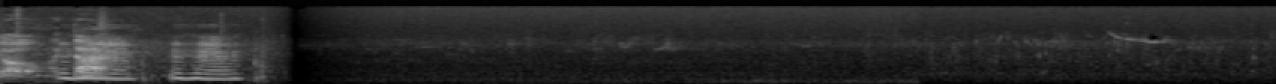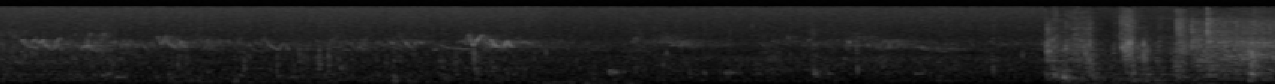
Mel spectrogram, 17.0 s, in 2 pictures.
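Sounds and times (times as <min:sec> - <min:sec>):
small birds chirping: 0:02.0 - 0:15.4.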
